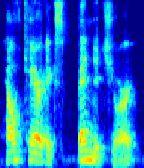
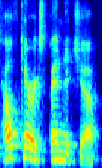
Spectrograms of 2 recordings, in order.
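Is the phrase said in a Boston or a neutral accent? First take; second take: neutral; Boston. First: It is said without a Boston accent. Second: It is said in a Boston accent. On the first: "no Boston accent that time" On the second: "that was my Boston accent"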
